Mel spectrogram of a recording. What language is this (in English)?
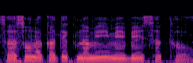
Chhattisgarhi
